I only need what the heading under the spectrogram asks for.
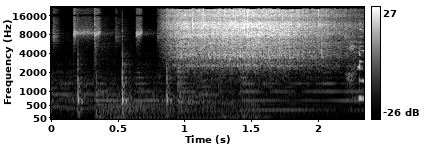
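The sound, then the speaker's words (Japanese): A gas stove flame igniting in a kitchen: a few sharp clicks, then a sudden broad, steady hissing whoosh of fire that holds to the end. “突然火がついたのだ。 ガスまで使ってやがる。”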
